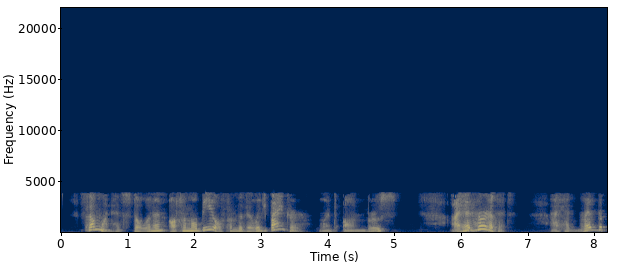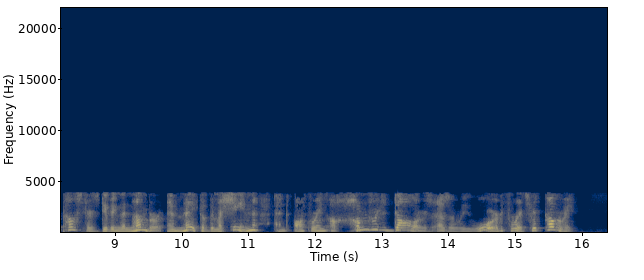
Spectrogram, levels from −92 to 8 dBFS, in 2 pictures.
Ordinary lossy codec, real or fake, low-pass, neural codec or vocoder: AAC, 16 kbps; fake; 7.2 kHz; codec, 44.1 kHz, 2.6 kbps, SNAC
